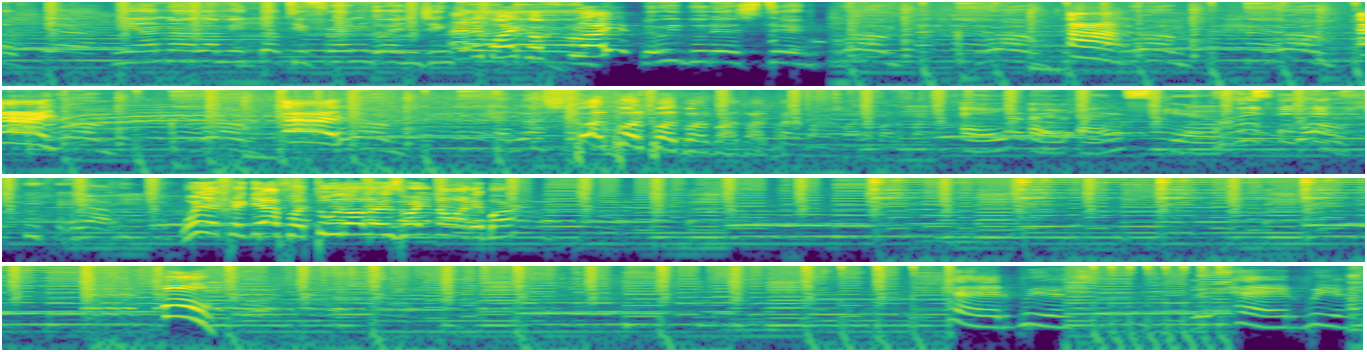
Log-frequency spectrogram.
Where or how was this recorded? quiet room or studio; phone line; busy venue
busy venue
